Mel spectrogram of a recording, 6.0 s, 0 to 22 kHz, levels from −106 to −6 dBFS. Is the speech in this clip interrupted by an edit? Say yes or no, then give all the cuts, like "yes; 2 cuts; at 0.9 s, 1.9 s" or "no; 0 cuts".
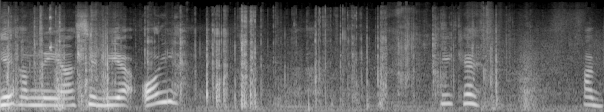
no; 0 cuts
